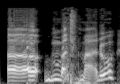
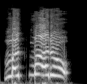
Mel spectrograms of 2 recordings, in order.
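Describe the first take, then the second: First: Slow, drawn-out plea at normal pitch; pained pleading. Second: High-pitched yelp of a plea; panicked begging. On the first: Stepmother begging the girl to stop, slow pained plea. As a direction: plead wearily through the pain. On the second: Stepmother under the stick, panicked high plea. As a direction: beg sharply, very high. Stepmother begs while being beaten. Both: Acted.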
